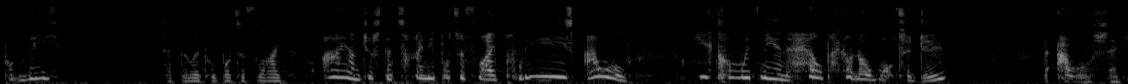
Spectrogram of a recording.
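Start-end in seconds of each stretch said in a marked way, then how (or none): 0.0-0.6 high-pitched little creature voice; startled little butterfly. Acted. Chosen butterfly doubts itself to the owl, high and startled. 3.2-9.5 very high, loud, desperate little voice; pleading tiny butterfly. Acted. Tiny butterfly begs owl to come help, high desperate plea.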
